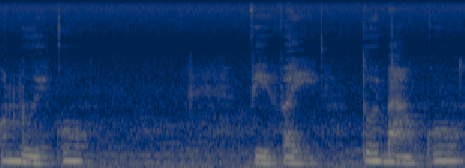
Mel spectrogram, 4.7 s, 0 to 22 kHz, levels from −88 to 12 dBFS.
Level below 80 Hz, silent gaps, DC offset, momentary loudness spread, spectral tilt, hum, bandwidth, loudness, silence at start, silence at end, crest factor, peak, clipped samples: -62 dBFS; none; under 0.1%; 17 LU; -6.5 dB/octave; none; over 20 kHz; -42 LUFS; 0 s; 0 s; 16 dB; -26 dBFS; under 0.1%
